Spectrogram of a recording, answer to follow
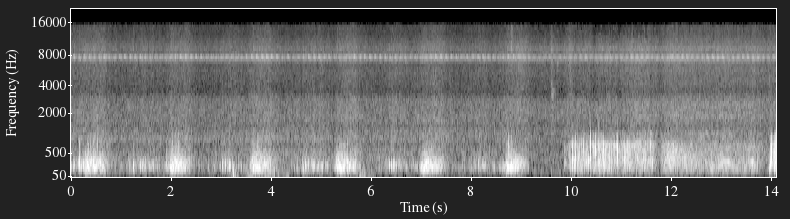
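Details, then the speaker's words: Repeated breaths with crackling, bubbling noises, like water bubbling with secretions in the airway, typical of crackles; played in a lesson on adventitious breath sounds. "desde fijan suena como que estuvieran agua burbujeando con las acciones que hay en la vía aérea"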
